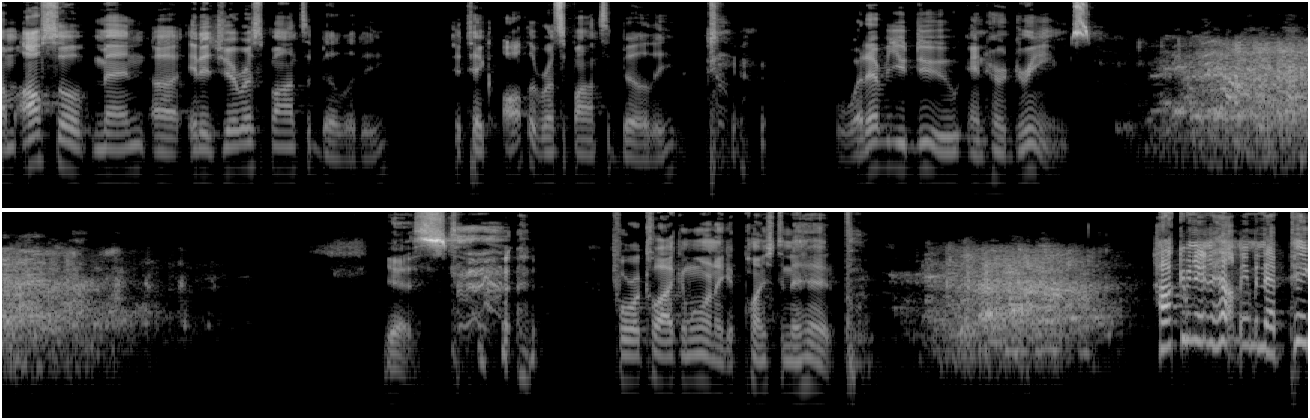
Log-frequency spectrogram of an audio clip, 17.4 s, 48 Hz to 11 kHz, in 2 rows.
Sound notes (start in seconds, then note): 4.7 chuckles; 7.5 audience laughs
